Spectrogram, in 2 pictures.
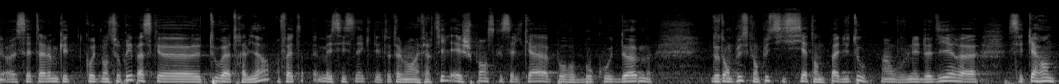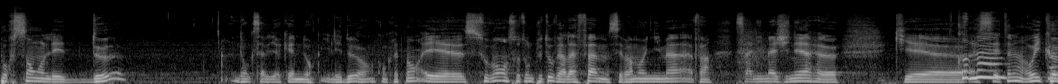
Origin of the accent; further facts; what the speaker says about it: Belgium; now in Paris, France; Oui, je suis un Parisien. Enfin, un Belge à Paris.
